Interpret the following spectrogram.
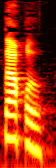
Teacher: پھر اس کے بعد تا جڑے گا جزم والے قاف کے ساتھ، تق۔ قاف حروف کلکلہ ہے، قاف کی آواز واپس پلٹ کر آئے گی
